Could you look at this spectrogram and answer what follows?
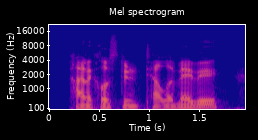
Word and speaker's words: Nutella: Are you saying that's better than Nutella? What? Did you just say Nutella? Nutella. Yeah. Did you say Nutella? That's how they pronounce it over there.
